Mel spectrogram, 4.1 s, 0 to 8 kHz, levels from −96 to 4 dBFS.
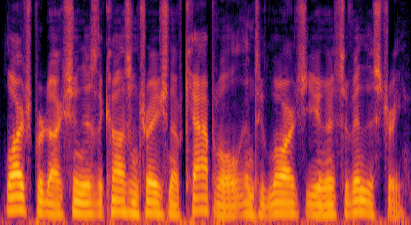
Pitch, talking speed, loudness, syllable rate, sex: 100 Hz, 175 wpm, -17 LUFS, 6.3 syllables/s, male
